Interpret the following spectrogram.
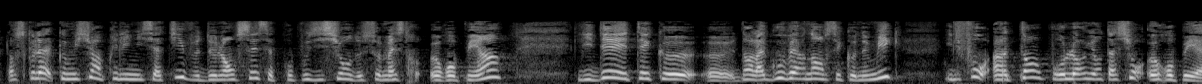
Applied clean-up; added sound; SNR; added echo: none; none; none; none.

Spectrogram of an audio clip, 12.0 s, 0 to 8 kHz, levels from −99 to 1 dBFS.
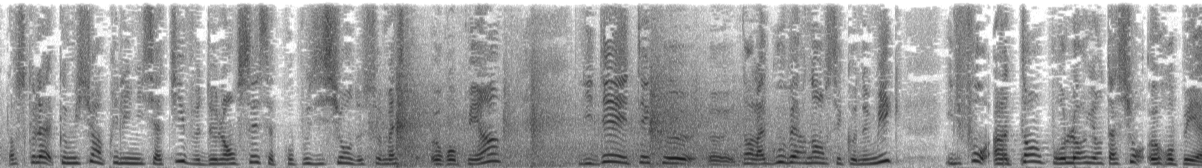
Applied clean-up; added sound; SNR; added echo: none; Mechanisms; 14 dB; none.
